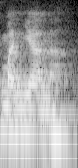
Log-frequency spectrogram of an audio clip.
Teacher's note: that's just a palatalized n that means there's a yes sound together with the n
